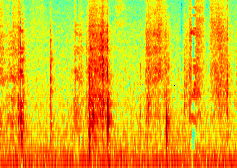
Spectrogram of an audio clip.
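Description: Near silence with a few faint, short taps and rustles of cardstock being handled on a craft mat.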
